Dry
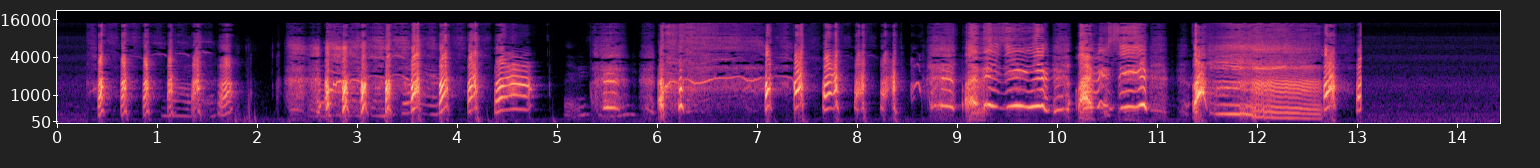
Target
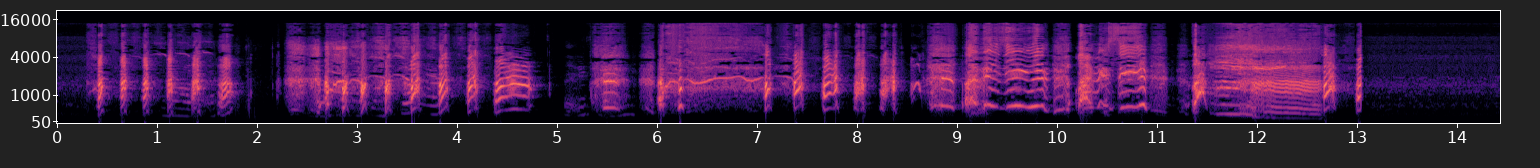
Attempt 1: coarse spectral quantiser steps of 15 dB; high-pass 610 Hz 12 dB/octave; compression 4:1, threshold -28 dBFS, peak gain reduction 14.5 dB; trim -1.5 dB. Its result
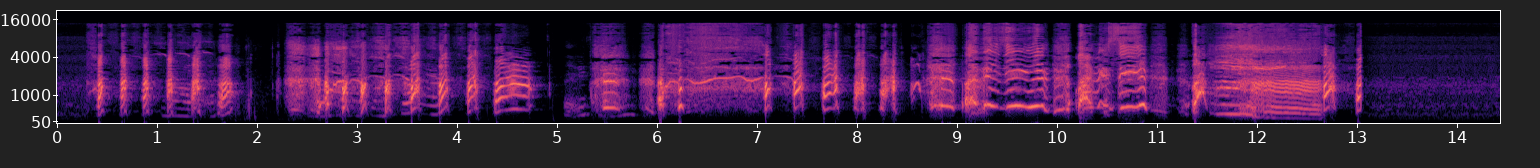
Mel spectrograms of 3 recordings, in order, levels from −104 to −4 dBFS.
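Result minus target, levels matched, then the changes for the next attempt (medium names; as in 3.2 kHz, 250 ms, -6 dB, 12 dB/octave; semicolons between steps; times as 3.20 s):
500 Hz band +9.0 dB
change: high-pass 1.5 kHz 12 dB/octave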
